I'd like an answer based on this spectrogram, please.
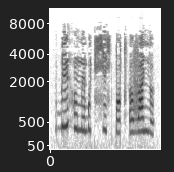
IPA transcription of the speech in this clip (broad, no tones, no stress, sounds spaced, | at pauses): ɓ e h õ m ẽ ɓ o c ç e ç k͡p ɔ t͡sʼ ʌ v a ɲ ɵ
